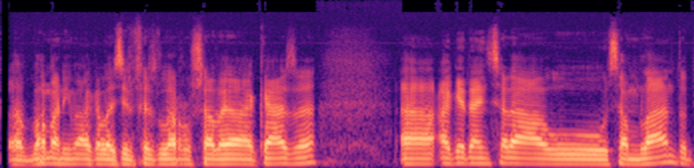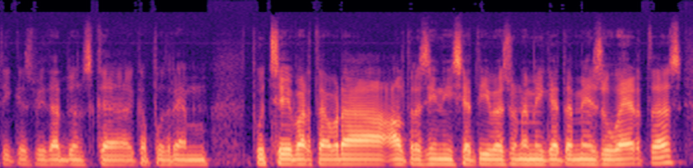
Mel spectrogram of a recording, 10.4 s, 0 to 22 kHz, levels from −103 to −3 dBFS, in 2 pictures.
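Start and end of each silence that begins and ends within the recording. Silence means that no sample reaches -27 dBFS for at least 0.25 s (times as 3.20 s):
2.34–3.00 s
6.73–7.09 s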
